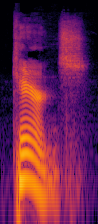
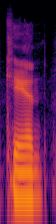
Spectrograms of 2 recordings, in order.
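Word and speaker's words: Cairns: So can is spelled c a i r ns. Karens. Kairens. And I was taught you pronounce it can.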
